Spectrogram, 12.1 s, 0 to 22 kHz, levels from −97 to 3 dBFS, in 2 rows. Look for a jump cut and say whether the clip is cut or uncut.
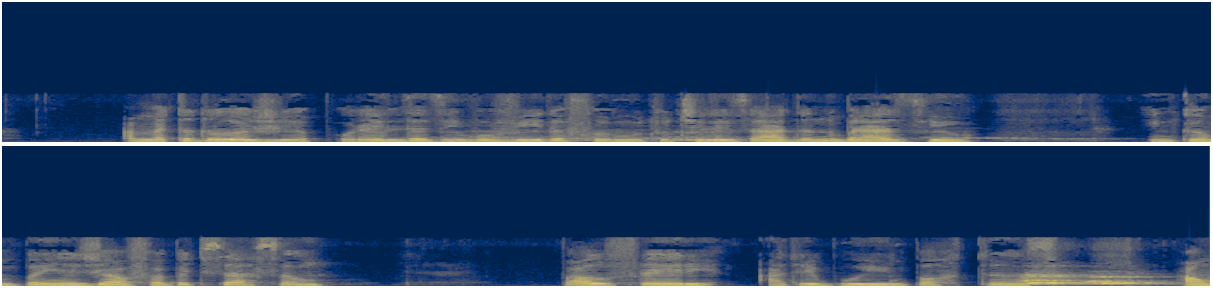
uncut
